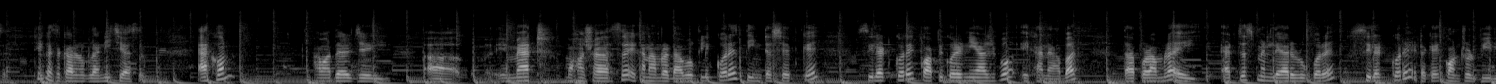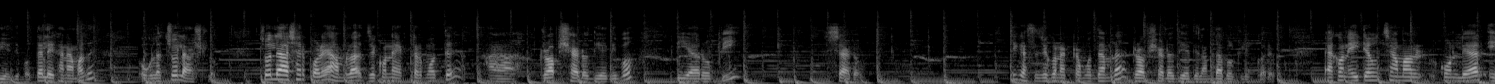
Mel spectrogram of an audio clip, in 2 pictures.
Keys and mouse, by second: 2.7 click, 6.4 click, 7.2 click, 8.0 shift+click, 9.0 ctrl+c, 12.2 ctrl+c, 14.1 ctrl+v, 19.4 click, 20.4 click.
